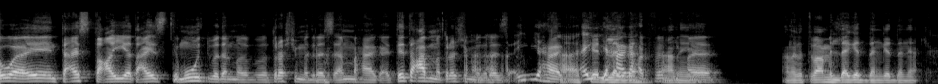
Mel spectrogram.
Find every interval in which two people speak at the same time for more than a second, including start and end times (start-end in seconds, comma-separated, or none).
5.6-7.0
